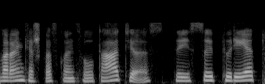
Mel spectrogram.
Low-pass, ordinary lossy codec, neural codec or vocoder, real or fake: 7.2 kHz; Opus, 16 kbps; codec, 16 kHz, 1 kbps, FunCodec, trained on Chinese and English, 50 frames a second; fake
